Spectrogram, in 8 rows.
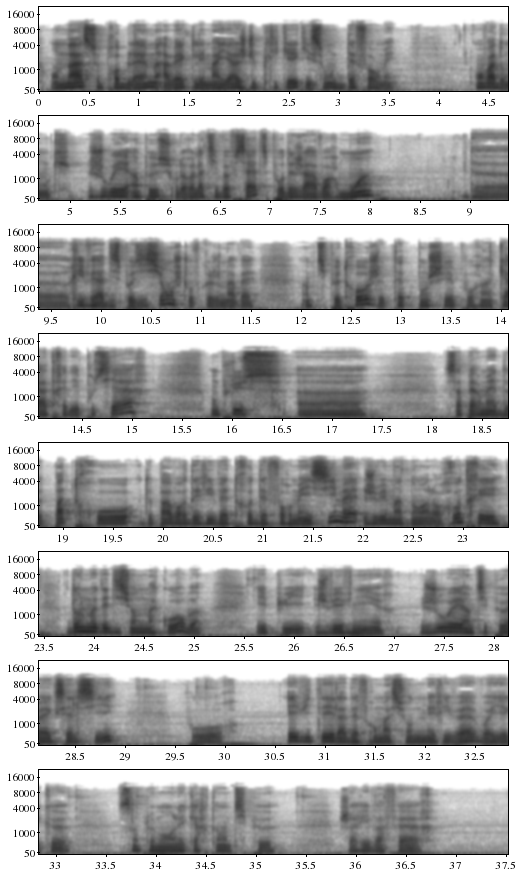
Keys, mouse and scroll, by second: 0.0-0.4 scroll up 1, 0.4 shift+middle click, 4.1 click, 5.2 click, 10.0 click, 21.8 right click, 23.0 Tab, 23.7 right click, 24.3-25.0 scroll up 1, 25.0 right click, 25.9 g, 29.2 right click, 29.4 g, 33.2 right click, 33.4 g, 35.0 click, 35.7 right click, 35.9 g.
